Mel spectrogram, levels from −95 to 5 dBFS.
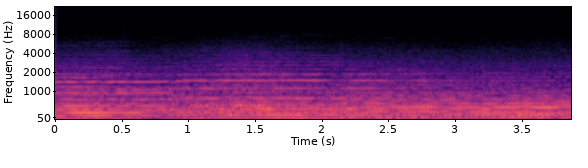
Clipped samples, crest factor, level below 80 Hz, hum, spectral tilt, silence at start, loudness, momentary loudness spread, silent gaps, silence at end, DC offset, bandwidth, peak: under 0.1%; 14 dB; -46 dBFS; none; -9.5 dB/octave; 0 s; -32 LUFS; 4 LU; none; 0 s; under 0.1%; 6.4 kHz; -18 dBFS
